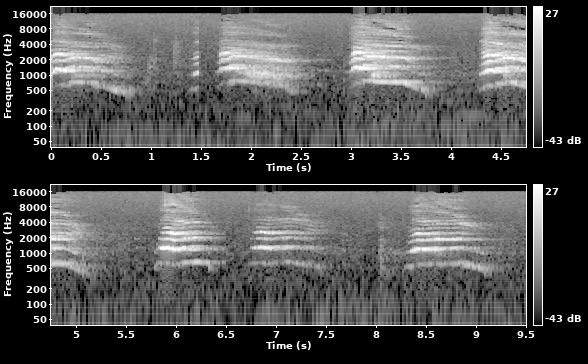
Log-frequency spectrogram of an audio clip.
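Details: Male cat giving a mating call toward a female, seven long wailing meows that rise and drop, spaced irregularly about a second apart, in a quiet room.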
